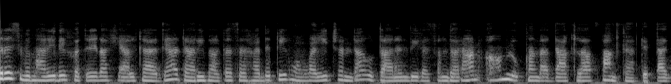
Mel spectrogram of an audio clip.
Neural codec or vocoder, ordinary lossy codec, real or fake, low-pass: codec, 44.1 kHz, 2.6 kbps, DAC; none; fake; 7.2 kHz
